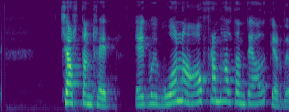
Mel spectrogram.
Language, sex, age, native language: Icelandic, female, 30-39, Icelandic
